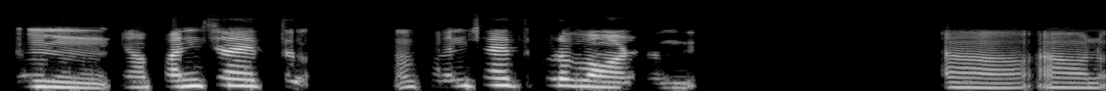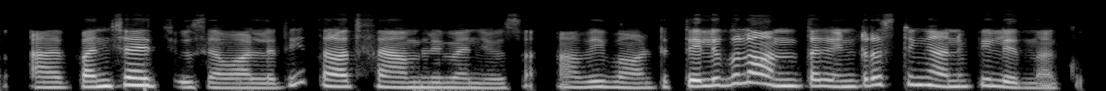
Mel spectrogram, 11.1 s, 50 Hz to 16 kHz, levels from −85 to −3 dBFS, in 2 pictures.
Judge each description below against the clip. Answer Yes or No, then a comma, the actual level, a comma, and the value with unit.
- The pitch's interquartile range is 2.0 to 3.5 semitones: No, average, 4.7 semitones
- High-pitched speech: Yes, high, 230 Hz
